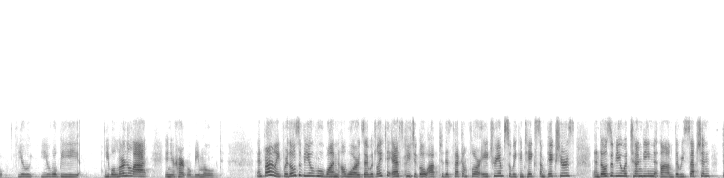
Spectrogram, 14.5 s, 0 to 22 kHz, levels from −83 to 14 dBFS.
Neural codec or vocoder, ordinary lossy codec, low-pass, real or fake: codec, 24 kHz, 3 kbps, HILCodec; Opus, 16 kbps; 7.2 kHz; fake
